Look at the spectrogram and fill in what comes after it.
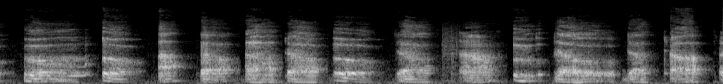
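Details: From a compilation of deliberate burping: a rapid series of about a dozen loud voiced burps in a row, each under a second long; burping.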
